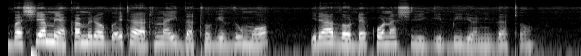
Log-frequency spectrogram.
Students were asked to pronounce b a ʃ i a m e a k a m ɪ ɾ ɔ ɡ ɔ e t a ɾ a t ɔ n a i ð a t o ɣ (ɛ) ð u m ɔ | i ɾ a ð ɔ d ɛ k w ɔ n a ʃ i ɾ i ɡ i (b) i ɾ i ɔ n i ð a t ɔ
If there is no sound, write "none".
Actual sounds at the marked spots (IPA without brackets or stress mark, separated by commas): e, b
